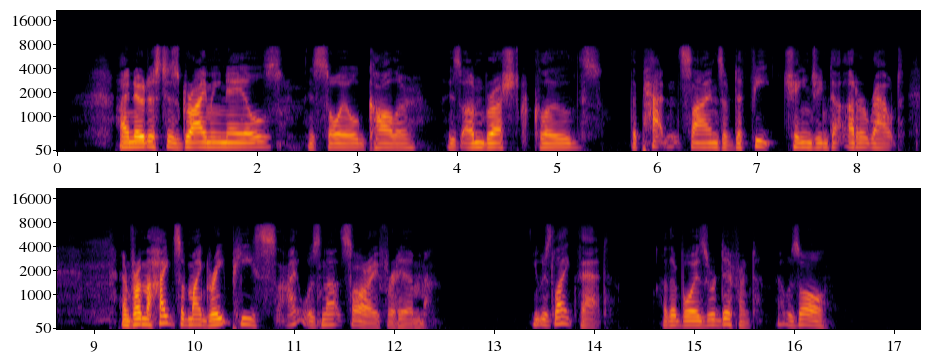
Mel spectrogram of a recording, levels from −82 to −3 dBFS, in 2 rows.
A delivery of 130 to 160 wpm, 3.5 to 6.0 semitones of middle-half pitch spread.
No: average, 155 wpm; average, 2.9 semitones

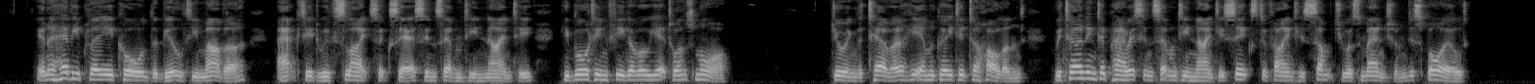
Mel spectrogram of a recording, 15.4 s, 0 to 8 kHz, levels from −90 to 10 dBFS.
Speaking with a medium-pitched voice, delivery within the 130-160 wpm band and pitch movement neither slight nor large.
Yes: medium, 150 Hz; average, 150 wpm; average, 4.2 semitones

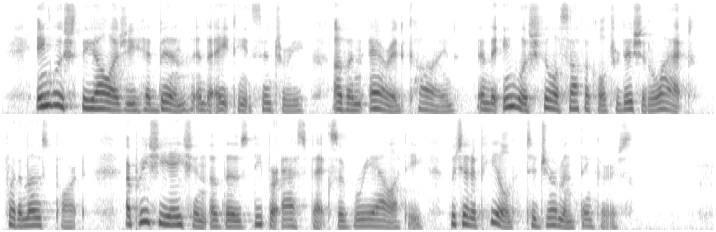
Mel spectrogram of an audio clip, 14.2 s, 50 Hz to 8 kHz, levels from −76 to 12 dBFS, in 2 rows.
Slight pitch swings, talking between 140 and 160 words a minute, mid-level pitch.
No: average, 4.2 semitones; average, 145 wpm; medium, 180 Hz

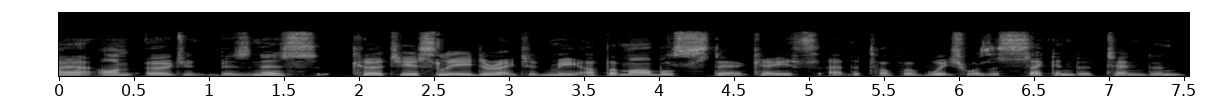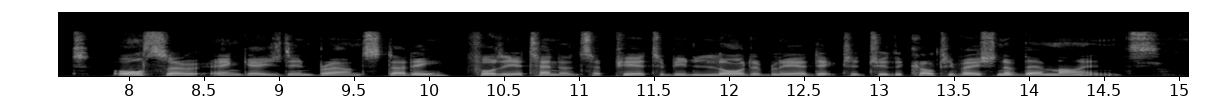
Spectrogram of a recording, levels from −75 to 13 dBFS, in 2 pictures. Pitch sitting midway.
No: low, 120 Hz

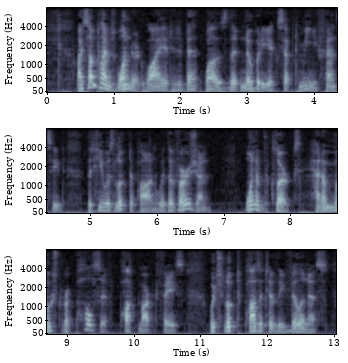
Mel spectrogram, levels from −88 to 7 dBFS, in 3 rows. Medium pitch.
No: low, 115 Hz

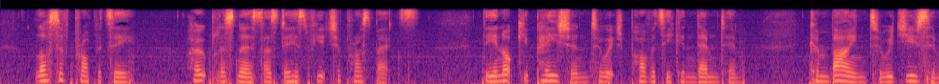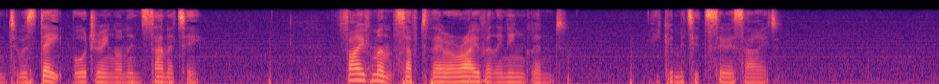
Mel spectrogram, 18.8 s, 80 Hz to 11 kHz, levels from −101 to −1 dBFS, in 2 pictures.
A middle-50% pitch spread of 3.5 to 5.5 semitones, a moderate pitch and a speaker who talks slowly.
No: narrow, 2.4 semitones; medium, 150 Hz; slow, 115 wpm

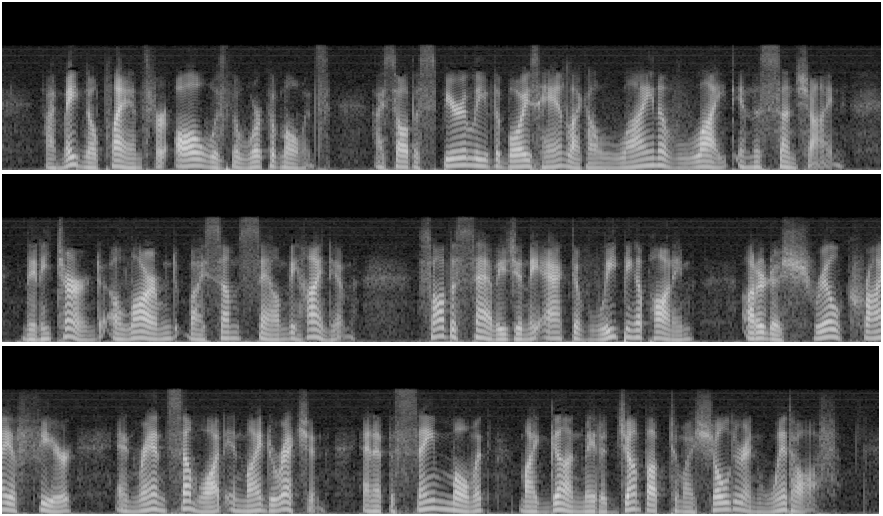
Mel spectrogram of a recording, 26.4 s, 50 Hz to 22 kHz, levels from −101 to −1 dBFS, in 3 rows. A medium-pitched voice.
No: low, 130 Hz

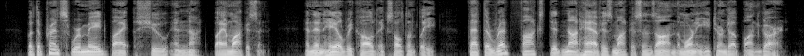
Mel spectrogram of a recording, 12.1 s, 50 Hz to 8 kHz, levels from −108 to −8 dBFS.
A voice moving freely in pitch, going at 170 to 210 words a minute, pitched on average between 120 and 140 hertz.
No: wide, 5.9 semitones; average, 175 wpm; very low, 80 Hz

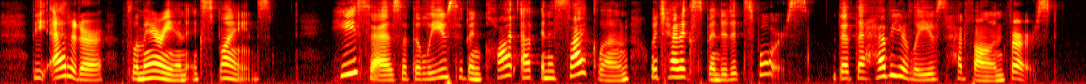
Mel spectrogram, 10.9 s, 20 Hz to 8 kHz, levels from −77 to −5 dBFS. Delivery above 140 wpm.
Yes: average, 155 wpm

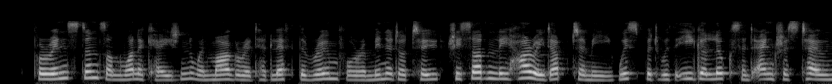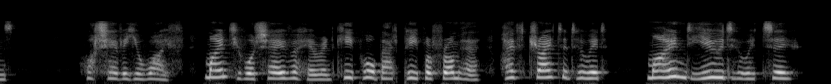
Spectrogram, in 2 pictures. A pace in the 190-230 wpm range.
Yes: average, 200 wpm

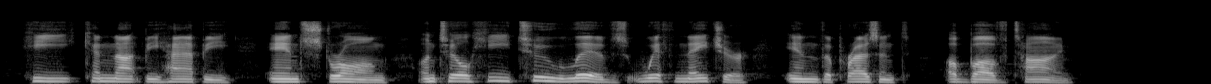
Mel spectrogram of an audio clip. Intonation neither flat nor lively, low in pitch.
Yes: average, 3.6 semitones; low, 125 Hz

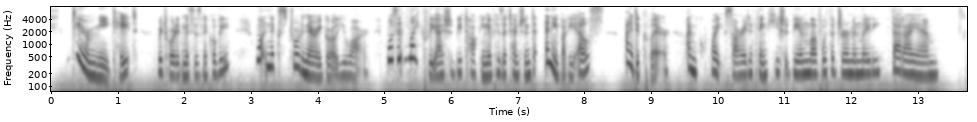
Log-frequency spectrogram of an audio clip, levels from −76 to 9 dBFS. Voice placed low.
No: high, 200 Hz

